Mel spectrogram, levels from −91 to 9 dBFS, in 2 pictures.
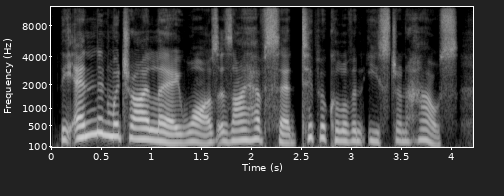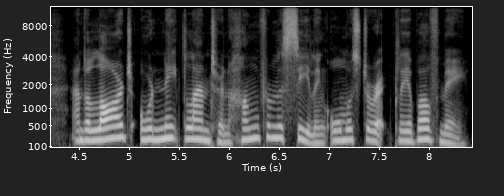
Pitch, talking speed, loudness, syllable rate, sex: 200 Hz, 205 wpm, -19 LUFS, 5.5 syllables/s, female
